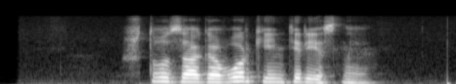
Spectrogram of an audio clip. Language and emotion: Russian, neutral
